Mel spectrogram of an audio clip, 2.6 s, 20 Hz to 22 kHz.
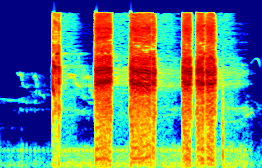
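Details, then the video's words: Black francolin giving one harsh, grating phrase of about 1.7 seconds: a short clipped note, two longer rasping notes, a brief gap, then two more rasping notes close together, against a quiet background. "kala tater ki masti wali voice"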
